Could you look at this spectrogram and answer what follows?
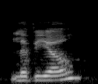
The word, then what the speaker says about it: Lyvio: Today we have DJ Divine and we have Lyvio.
